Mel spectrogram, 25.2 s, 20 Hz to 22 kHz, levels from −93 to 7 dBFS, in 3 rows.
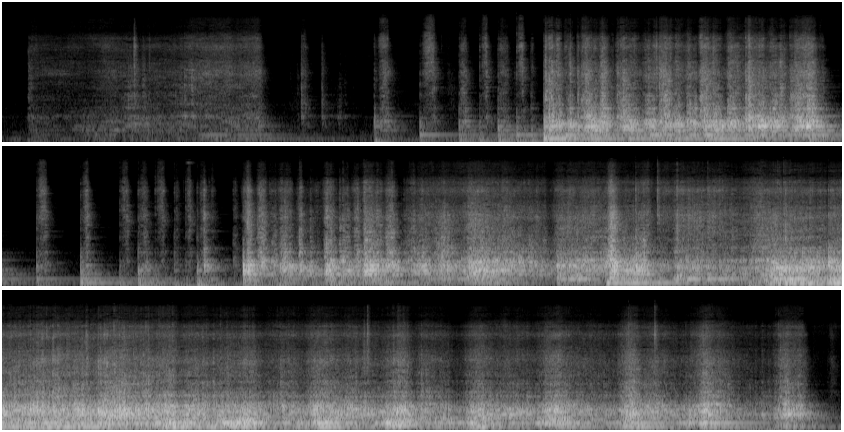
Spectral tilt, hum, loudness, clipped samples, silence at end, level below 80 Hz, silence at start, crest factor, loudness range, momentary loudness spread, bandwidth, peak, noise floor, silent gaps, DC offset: -6.5 dB/octave; none; -26 LUFS; under 0.1%; 0.2 s; -44 dBFS; 1.25 s; 20 dB; 9 LU; 22 LU; 14 kHz; -8 dBFS; -67 dBFS; none; under 0.1%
